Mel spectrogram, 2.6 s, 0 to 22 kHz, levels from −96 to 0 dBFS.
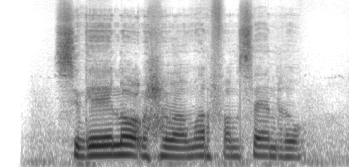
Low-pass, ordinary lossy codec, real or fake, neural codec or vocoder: none; none; fake; codec, 44.1 kHz, 1.7 kbps, Pupu-Codec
